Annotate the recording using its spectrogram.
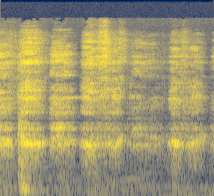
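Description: A man gasping and panting hard, quick breaths about three a second: out of breath after running.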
